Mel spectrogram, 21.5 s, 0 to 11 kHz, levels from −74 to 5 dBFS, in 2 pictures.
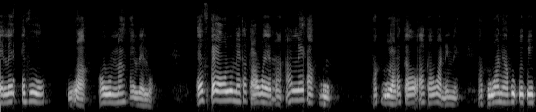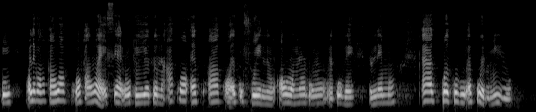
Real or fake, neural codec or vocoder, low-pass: fake; codec, 44.1 kHz, 1.7 kbps, Pupu-Codec; 9.9 kHz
